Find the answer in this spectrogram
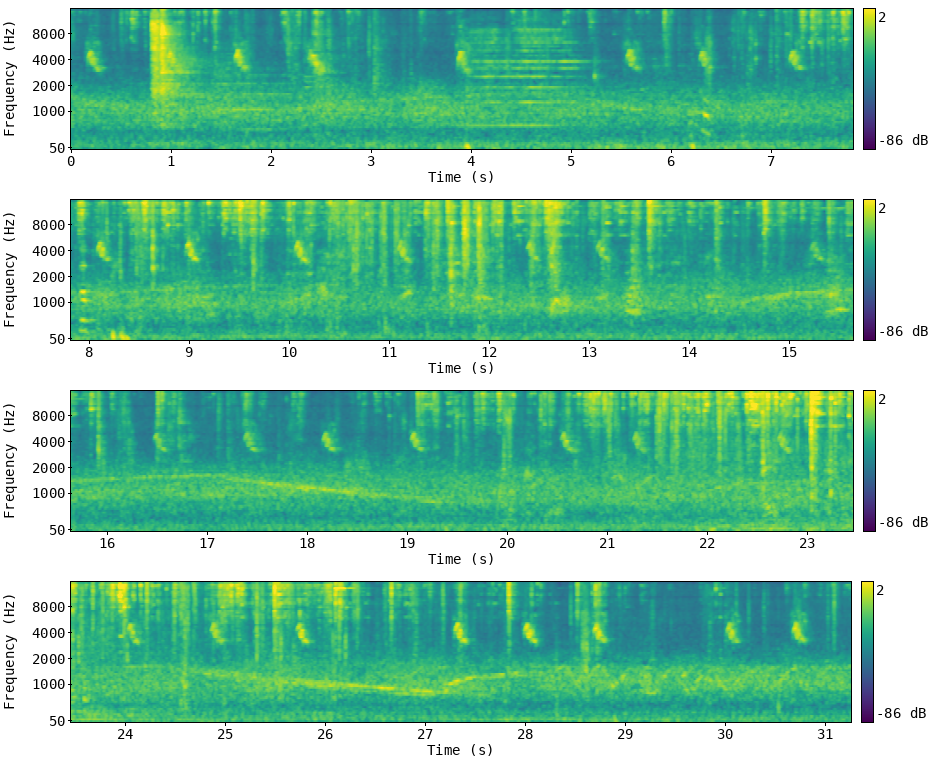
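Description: Outdoor ambience: a small bird chirping over and over at an even pace, with a faint wail that rises and falls slowly a few times and scattered light knocks.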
